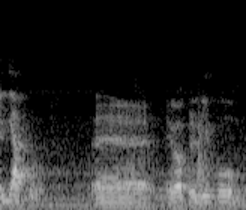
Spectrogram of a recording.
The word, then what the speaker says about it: Jarkko: vez, é Jarkko, mas a pronúncia em finlandês é Jaakko.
